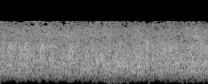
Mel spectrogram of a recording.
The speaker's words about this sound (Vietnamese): Một tràng hoa tay thật lớn để chúng ta chúc mừng ngày này.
